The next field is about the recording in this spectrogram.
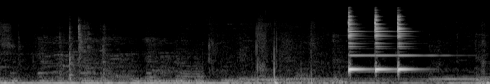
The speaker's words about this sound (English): Oh, and for you didn't know, this is what cowbell sounds like when you hit it with a drumstick.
